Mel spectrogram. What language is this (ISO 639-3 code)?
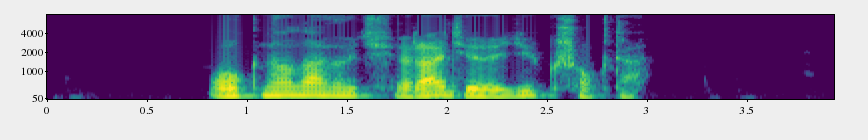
chm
